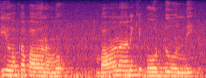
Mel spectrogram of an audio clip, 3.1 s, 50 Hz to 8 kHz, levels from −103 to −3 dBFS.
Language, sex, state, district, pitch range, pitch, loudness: Telugu, male, Telangana, Mahabubabad, 140-175 Hz, 150 Hz, -14 LUFS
